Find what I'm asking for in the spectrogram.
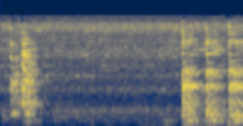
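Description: A large chopped tomato fries in a pan for vegetable biryani, hissing in a constant low sizzle. Scraping stirs of a spoon come in short bursts at the start and again near the end.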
